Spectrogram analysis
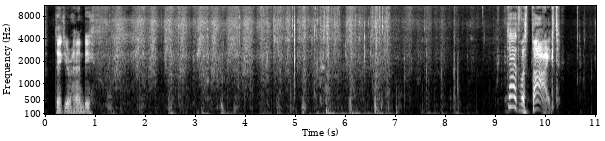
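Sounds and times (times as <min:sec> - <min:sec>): rubbing and handling noise: 0:00.8 - 0:09.6.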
